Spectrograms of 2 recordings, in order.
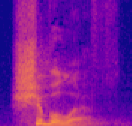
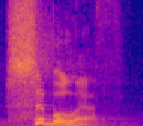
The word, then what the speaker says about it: Shibboleth: and the word was Shibboleth. Shibboleth. And that's the way the Gideonites pronounced it. But the Ephraimites could not pronounce that word. They said it Sibboleth. They couldn't make the SH sound.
